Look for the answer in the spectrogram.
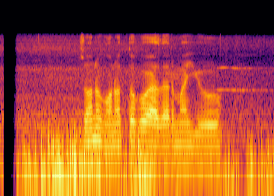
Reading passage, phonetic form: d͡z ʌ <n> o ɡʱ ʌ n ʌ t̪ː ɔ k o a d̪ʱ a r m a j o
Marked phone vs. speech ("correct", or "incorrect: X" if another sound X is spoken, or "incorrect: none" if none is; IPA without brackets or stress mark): correct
